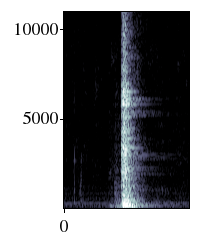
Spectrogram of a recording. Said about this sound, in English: If you're hearing these big clicks in the background, those are the pipes next to me because I'm in the basement next to the boiler room.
